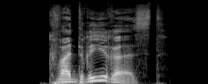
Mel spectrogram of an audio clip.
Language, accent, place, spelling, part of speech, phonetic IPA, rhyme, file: German, Germany, Berlin, quadrierest, verb, [kvaˈdʁiːʁəst], -iːʁəst, De-quadrierest.ogg
- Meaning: second-person singular subjunctive I of quadrieren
